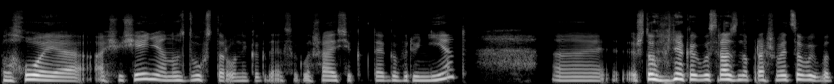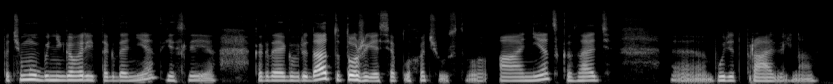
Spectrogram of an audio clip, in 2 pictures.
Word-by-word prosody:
плохое 185 -2 +5 0.2
ощущение, 215 +4 0
оно 190 +1 0
с - - -3
двух 205 +2 -2
сторон 175 -1 -5
и - - -9
когда 170 0 -10
я 185 - -9
соглашаюсь, 185 - -5
и - - -6
когда 190 - -9
я 185 - -3
говорю 185 0 -3
нет, 230 - -1 0.8
э, 180 -1 -6 0.3
что 240 -1 +8
у - - +7
меня 210 +7 +6
как 220 -2 +4
бы 220 - +5
сразу 215 -1 +5
напрашивается 205 +2 0
вывод: 180 -4 -1
почему 220 0 +1
бы 200 0 0
не 195 0 +1
говорить 195 -1 +2
тогда 180 0 -3
нет, 235 - -4
если 190 - -5 0.4
когда 185 +1 -1
я 180 - +2
говорю 185 0 -1
да, 230 +7 +7
то 210 -5 -7
тоже 205 -3 +5
я 165 0 0
себя 175 +1 -7
плохо 190 +3 -7
чувствую, 165 -2 -12
а 175 0 -3
нет 210 +8 -1
сказать, 180 +1 -5 0.6
э, 215 +2 -8
будет 185 -5 -3
правильно. 80 0 -6
190 Hz, 170 wpm, -20 LUFS, 180-210 Hz, 0.8 s, что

